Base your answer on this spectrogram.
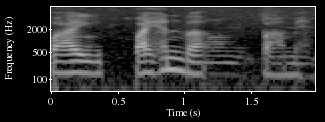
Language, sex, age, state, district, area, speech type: Manipuri, female, 60+, Manipur, Imphal East, rural, spontaneous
